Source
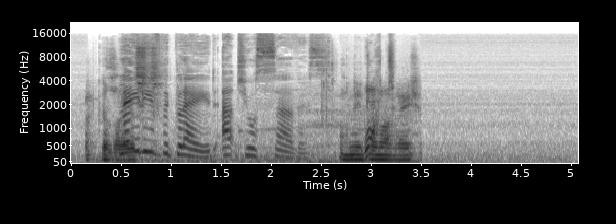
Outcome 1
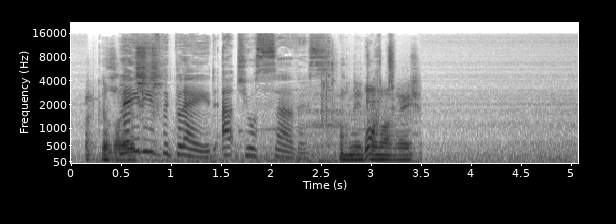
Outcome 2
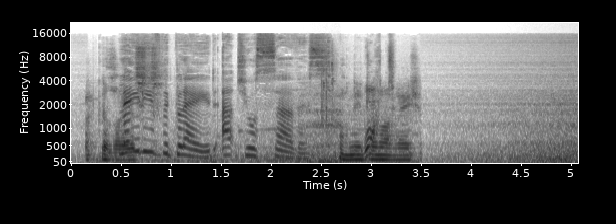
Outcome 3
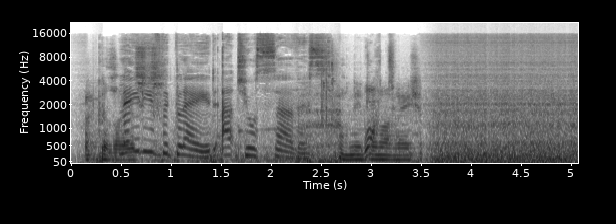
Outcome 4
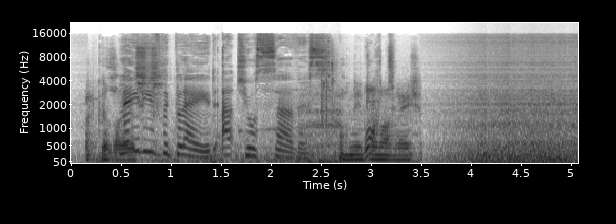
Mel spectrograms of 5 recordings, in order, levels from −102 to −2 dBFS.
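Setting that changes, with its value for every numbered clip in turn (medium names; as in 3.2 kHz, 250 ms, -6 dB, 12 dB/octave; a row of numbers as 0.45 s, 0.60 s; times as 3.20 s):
recorder AGC, rising by: 5.3 dB/s, 14 dB/s, 90 dB/s, 35 dB/s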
